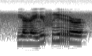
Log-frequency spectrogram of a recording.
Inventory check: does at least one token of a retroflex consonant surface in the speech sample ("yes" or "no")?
yes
